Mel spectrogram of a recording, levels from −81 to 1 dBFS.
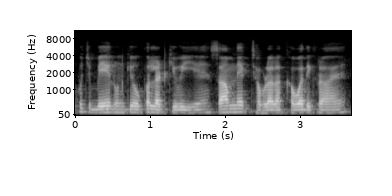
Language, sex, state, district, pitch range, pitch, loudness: Hindi, male, Uttar Pradesh, Shamli, 115-125 Hz, 115 Hz, -19 LUFS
